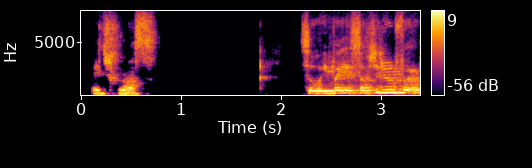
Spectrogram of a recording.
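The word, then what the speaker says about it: ħ: h cross this is we usually write it as h with a horizontal bar but pronounced as h cross so if i substitute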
